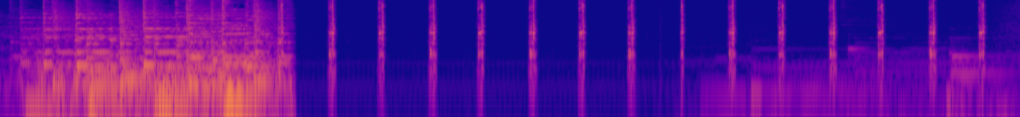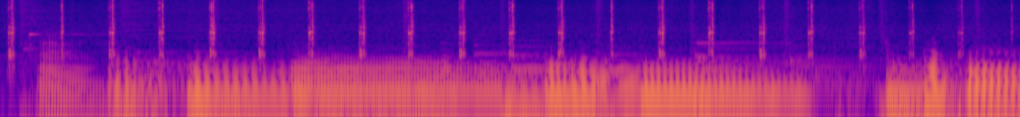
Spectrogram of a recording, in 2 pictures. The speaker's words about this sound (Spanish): Las manecillas del reloj suenan y él hace su trabajo.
